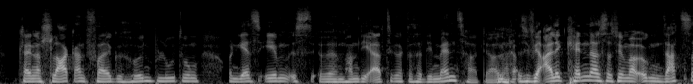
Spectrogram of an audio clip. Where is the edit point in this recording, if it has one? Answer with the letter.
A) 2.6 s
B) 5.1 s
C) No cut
B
